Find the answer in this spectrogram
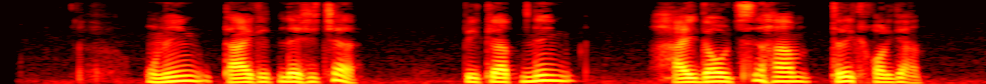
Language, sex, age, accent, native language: Uzbek, male, 25-34, Namangan, Uzbek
